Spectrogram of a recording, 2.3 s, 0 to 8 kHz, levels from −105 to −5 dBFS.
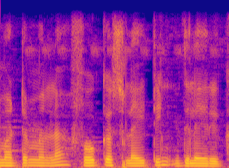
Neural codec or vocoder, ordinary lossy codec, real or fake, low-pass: none; none; real; 7.2 kHz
